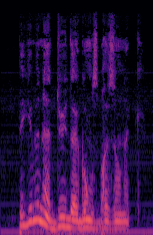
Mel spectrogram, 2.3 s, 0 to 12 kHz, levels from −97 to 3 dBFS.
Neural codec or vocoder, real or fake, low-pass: none; real; 9.9 kHz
